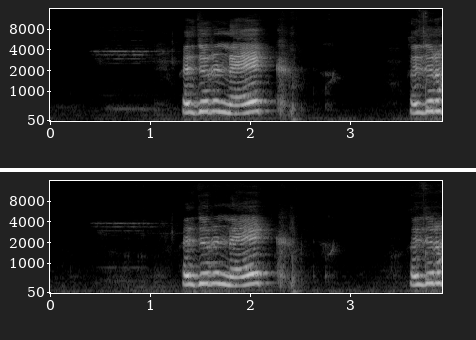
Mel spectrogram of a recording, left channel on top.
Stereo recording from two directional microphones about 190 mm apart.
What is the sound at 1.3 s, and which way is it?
A woman's voice, 10° right (ahead or behind).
